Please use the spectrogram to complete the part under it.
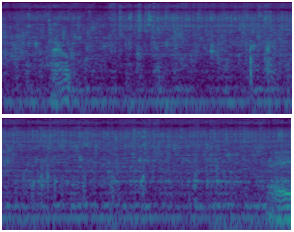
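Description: Liquid runs steadily through a Kegland Jigger syphon, a continuous trickling, gushing flow close by with a low hum beneath it.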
